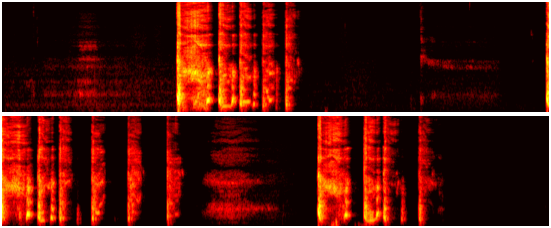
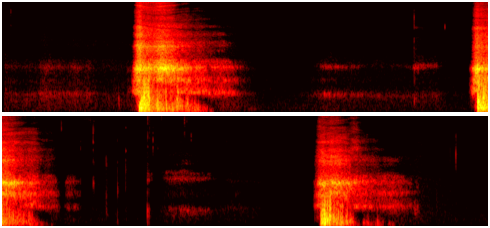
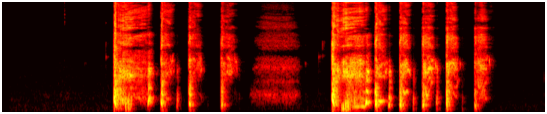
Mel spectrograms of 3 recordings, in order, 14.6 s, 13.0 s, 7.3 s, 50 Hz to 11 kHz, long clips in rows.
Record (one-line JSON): {"three_cough_length": "14.6 s", "three_cough_amplitude": 32768, "three_cough_signal_mean_std_ratio": 0.25, "exhalation_length": "13.0 s", "exhalation_amplitude": 32737, "exhalation_signal_mean_std_ratio": 0.26, "cough_length": "7.3 s", "cough_amplitude": 32768, "cough_signal_mean_std_ratio": 0.37, "survey_phase": "beta (2021-08-13 to 2022-03-07)", "age": "18-44", "gender": "Female", "wearing_mask": "No", "symptom_cough_any": true, "symptom_new_continuous_cough": true, "symptom_runny_or_blocked_nose": true, "symptom_sore_throat": true, "symptom_headache": true, "symptom_onset": "6 days", "smoker_status": "Never smoked", "respiratory_condition_asthma": false, "respiratory_condition_other": false, "recruitment_source": "Test and Trace", "submission_delay": "5 days", "covid_test_result": "Positive", "covid_test_method": "RT-qPCR", "covid_ct_value": 22.7, "covid_ct_gene": "ORF1ab gene", "covid_ct_mean": 23.9, "covid_viral_load": "14000 copies/ml", "covid_viral_load_category": "Low viral load (10K-1M copies/ml)"}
